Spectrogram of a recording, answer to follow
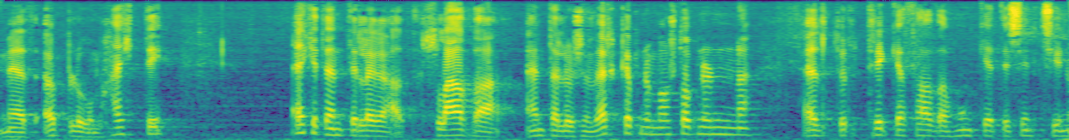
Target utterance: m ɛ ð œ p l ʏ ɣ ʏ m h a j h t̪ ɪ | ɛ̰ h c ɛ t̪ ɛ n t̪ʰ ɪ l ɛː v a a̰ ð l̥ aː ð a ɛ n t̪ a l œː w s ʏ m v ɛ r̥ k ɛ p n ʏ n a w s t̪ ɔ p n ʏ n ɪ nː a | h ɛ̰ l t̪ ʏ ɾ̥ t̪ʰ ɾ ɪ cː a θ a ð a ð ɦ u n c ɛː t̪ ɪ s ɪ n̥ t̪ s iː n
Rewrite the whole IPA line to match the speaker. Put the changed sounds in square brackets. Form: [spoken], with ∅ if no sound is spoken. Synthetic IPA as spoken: m ɛ ð œ p l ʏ ɣ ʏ m h a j h t̪ ɪ | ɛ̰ h c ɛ t̪ ɛ n [t̪] ɪ l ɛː [ɣ] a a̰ ð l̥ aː ð a ɛ n t̪ a l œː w s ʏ m v ɛ r̥ k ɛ p n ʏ [m] a w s t̪ ɔ p n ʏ n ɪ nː a | h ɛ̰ l t̪ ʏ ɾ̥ t̪ʰ ɾ ɪ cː a θ a ð a ð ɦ u n c ɛː t̪ ɪ s ɪ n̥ t̪ s iː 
